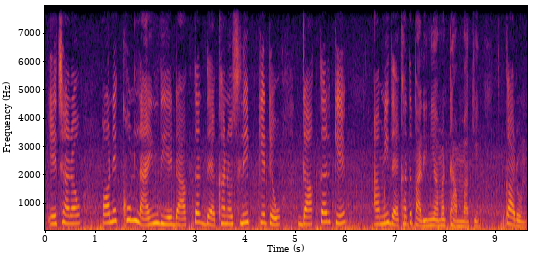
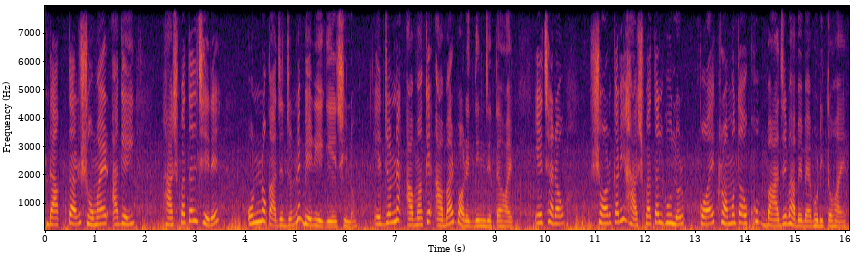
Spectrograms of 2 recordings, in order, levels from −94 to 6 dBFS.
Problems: constant background noise, background conversations at intervals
